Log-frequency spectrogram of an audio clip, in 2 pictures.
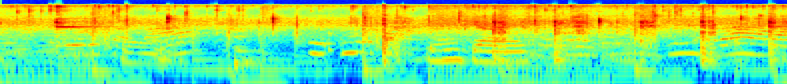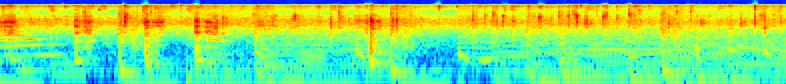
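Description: Chopped garlic sizzling as it fries in oil in a wok, with a spatula stirring and scraping against the pan in short repeated strokes.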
